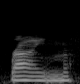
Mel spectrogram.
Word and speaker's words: rhyme: rhyme that's one reason rhyme notice rhyme has an H in there but we don't hear the H sound it looks like it's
